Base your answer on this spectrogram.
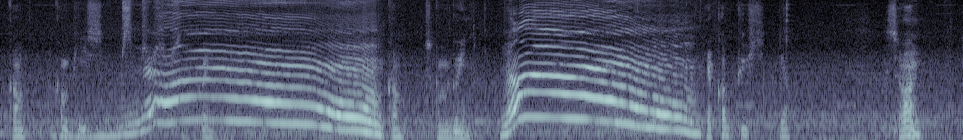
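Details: Angry cat yelling: two drawn-out caterwauls rise sharply, hold a strained plateau, then slide down over about two seconds each, with a person speaking Norwegian softly in between, coaxing the cat inside.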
